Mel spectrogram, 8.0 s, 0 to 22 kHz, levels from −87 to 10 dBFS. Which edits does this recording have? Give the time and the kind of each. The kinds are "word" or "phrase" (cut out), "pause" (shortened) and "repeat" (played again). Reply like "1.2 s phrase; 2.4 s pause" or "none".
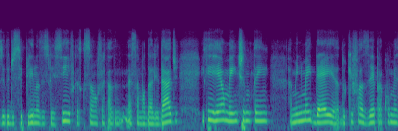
4.1 s word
